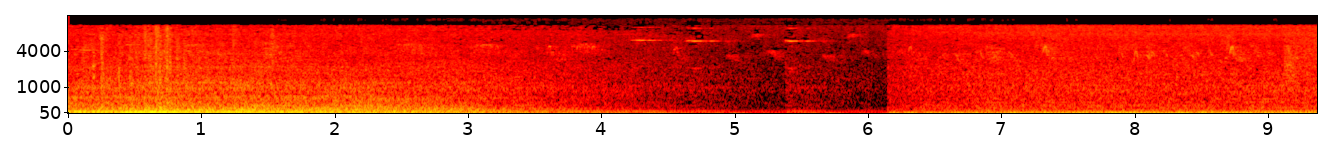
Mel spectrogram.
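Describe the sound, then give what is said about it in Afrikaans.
A car engine rumbles outside, loud at first and then easing off before the noise abruptly returns, as Oom Fransjo's car arrives an hour early. Faint bird chirps sound in the background, and no one speaks. “Fransjo se kar is hy.”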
